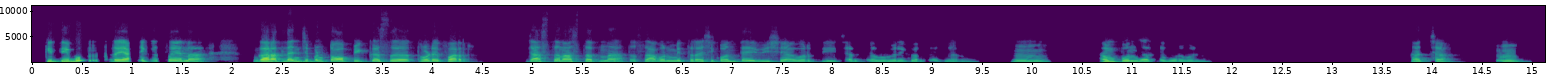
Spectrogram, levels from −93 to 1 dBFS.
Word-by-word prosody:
किती 235 +2 +2
बोलणार 205 -4 +3
आहे 185 - +9
आणि 180 +4 +2
कसं 220 +2 -3
आहे 230 -1 +5
ना, 205 +1 +1 0.6
घरातल्यांचे 235 +4 +7
पण 255 - +2
टॉपिक 230 -1 +2
कसं 205 -2 +2
थोडेफार 195 +1 +2 0.7
जास्त 205 +3 +1
नसतात 215 -3 0
ना, 200 +4 -3
तसं 200 - -5
आपण 195 +2 -1
मित्राशी 205 +2 -3
कोणत्याही 215 +1 -2
विषयावरती 185 -4 -6
चर्चा 170 0 -10
वगैरे 165 +1 -7
करता 160 -1 -10
येते 135 - -15 0.7
हं. 165 -2 -6 0.5
संपून 210 -3 +2
जातं, 145 -3 -3
बरोबर 140 -3 -10
आहे. 135 +2 -17 2.1
अच्छा! 135 - -5 0.5
हं. 120 -5 -6
200 Hz, 125 wpm, -23 LUFS, 175-215 Hz, 2.1 s, आहे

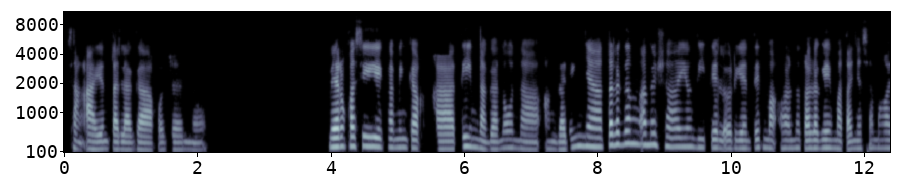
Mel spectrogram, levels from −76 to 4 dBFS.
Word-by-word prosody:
Sang-ayon 165 -3 +1
talaga 155 -1 +1
ako 150 +1 -9
diyan, 155 0 -8
'no. 150 0 -11 1.8
Meron 210 +1 +8
kasi 220 -1 +4
kaming 200 -1 -3
ka 185 -1 +3 0.2
ka-team 170 +5 +1
na 175 - +2
gano'n 175 +4 -4
na, 160 -2 -4
ang 165 0 -10
galing 195 +9 -2
niya, 215 -2 +4
talagang 270 +2 +2
ano 260 0 0
siya, 220 -3 -3
'yong 215 -1 -5
detail-oriented, 180 -1 -3
ma-ano 185 -1 -4
talaga 180 +1 +1
yung 185 -1 -2
mata 170 -1 -1
niya 175 0 -7
sa 185 - -9
mga 185 0 -6
185 Hz, 135 wpm, -24 LUFS, 165-210 Hz, 1.8 s, Meron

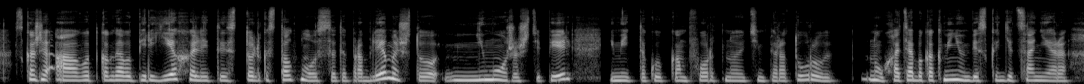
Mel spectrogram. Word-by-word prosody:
Скажи, 225 -1 +3
а 190 -3 +5
вот 195 +1 -3
когда 195 0 +2
вы 190 -1 +1
переехали, 195 +1 +2
ты 180 +2 -5
ст 165 -1 -3
только 195 -1 -1
столкнулась 195 -1 -1
с - - -4
этой 170 +1 -5
проблемой, 185 - +4
что 175 -4 -1
не 195 +2 +1
можешь 185 -6 +2
теперь 195 +10 +1 0.4
иметь 175 -2 -2
такую 165 +1 -5
комфортную 175 0 -5
температуру, 170 +2 -3 0.3
ну, 210 -7 -1
хотя 185 +4 +2
бы 185 0 -2
как 195 0 -1
минимум 210 -3 +4
без 175 -2 -1
кондиционера. 180 -2 -2
185 Hz, 155 wpm, -22 LUFS, 170-200 Hz, 0.4 s, а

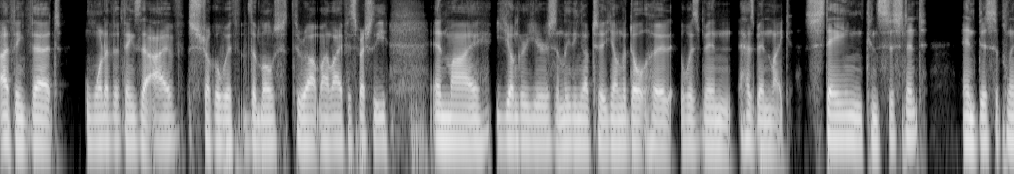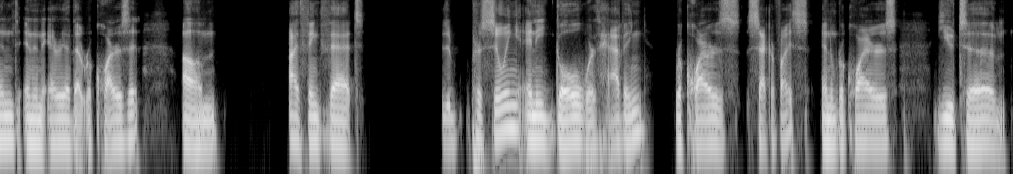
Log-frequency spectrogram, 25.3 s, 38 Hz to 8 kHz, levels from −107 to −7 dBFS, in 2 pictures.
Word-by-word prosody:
I 115 - +6
think 100 -2 0
that 100 -3 +3 0.3
one 105 0 0
of 105 - 0
the 105 - -2
things 105 -1 0
that 105 - +2
I've 105 +3 0
struggled 105 -1 0
with 100 -1 +1
the 105 +1 -1
most 100 +1 0
throughout 105 -2 +2
my 105 -1 0
life, 105 0 -1
especially 110 0 -2 0.5
in 110 -1 +5
my 105 +2 +3
younger 110 0 +1
years 105 0 0
and 95 - +1
leading 105 0 +2
up 100 - 0
to 100 - 0
young 100 0 +2
adulthood, 100 -1 +2
was 100 +1 -3
been 95 -6 +1
has 110 -3 -2
been, 95 -2 +1
like, 85 - -7 0.2
staying 115 -2 +2
consistent 110 +4 -1 0.5
and 105 -3 +3
disciplined 110 0 0
in 105 0 +2
an 100 -1 +2
area 100 0 +1
that - - -2
requires 105 +4 -2
it. 120 - -1 0.5
Um, 95 -1 +2 0.9
I 110 -1 +2
think 110 +3 -2
that 100 -2 +1 1.0
th 105 -1 -4 0.2
pursuing 135 +8 +1
any 110 -1 +4
goal 105 +1 +4
worth 95 +1 -3
having 105 +7 -2 0.4
requires 100 -1 -1
sacrifice, - - -5 0.2
and 100 -1 +1
requires 100 +1 -1 0.5
you 105 -1 +2
to 100 -2 +1
105 Hz, 135 wpm, -25 LUFS, 100-110 Hz, 1.0 s, I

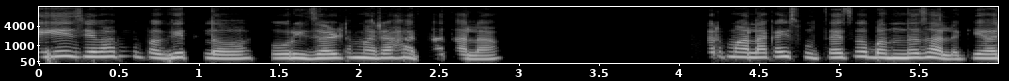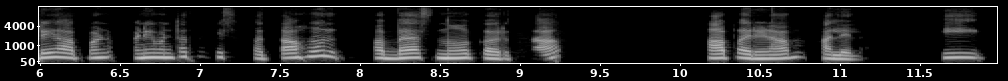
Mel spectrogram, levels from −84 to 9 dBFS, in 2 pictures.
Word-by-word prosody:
ते 290 +3 +2
जेव्हा 280 0 +2
मी 280 -2 -12
बघितलं, 210 -3 0
तो 210 0 0
रिझल्ट 210 +2 +2
माझ्या 225 -2 +3
हातात 210 -3 -6
आला. 175 -2 -2 1.3
तर 265 - -7
मला 255 -2 +2
काही 280 +2 +1
सुचायचं 240 +2 -2
बंद 225 -2 +5
झालं, 235 -7 +2
की 215 - -2
अरे 210 +4 +3
आपण 230 +2 -1 0.2
आणि 230 +2 +3
म्हणतात 245 +3 +1
ना - - -33
की - - -4
स्वतःहून 235 - -1 0.2
अभ्यास 220 +2 +3
न 215 0 +4
करता, 180 -1 -1 1.0
हा 215 0 +6
परिणाम 205 0 +2 0.2
आलेला, 175 -4 0 0.5
की 240 0 -1
225 Hz, 150 wpm, -22 LUFS, 205-245 Hz, 1.3 s, हा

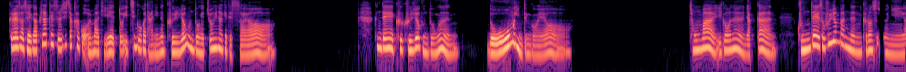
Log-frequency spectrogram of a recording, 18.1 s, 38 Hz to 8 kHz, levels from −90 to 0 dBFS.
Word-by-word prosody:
그래서 240 +1 +3
제가 195 -2 +2
필라테스를 310 -3 -1
시작하고 270 -2 -4
얼마 175 +1 -1
뒤에 170 0 -1
또 180 +1 -4
이 185 - -4
친구가 200 0 -2
다니는 155 +1 -5
근력 175 - 0
운동에 185 - 0
join하게 215 0 0
됐어요. 145 +1 -5 2.0
근데 230 -2 +3
그 210 0 -3
근력 200 +4 +2
운동은 170 0 -2 0.5
너무 190 - +6
힘든 155 - -1
거예요. 150 +4 -7 2.3
정말 210 0 +2
이거는 195 -1 -1
약간 160 +4 -3 0.4
군대에서 235 +6 +3
훈련받는 260 - 0
그런 195 +3 -1
수준이에요. 150 -4 -8
190 Hz, 255 characters per minute, -22 LUFS, 165-230 Hz, 2.3 s, 너무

